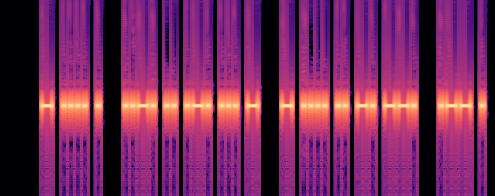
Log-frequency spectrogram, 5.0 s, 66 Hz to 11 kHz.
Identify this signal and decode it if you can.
Morse code, heard as a keyed tone, about 36 wpm, 700 Hz. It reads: THE FIRST THING WE
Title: Sentences from Top 1000 Words - Review Part 6 - 35wpm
